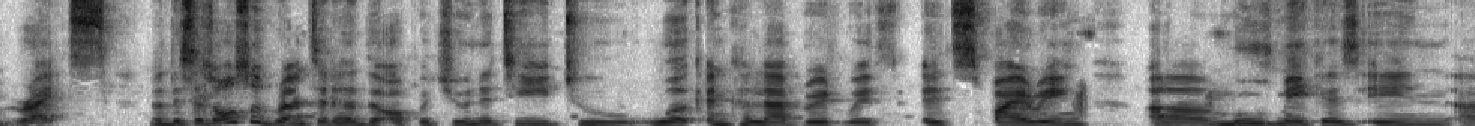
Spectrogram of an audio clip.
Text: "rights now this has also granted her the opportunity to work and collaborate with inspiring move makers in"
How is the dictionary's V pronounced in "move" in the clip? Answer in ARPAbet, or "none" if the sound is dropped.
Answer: V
